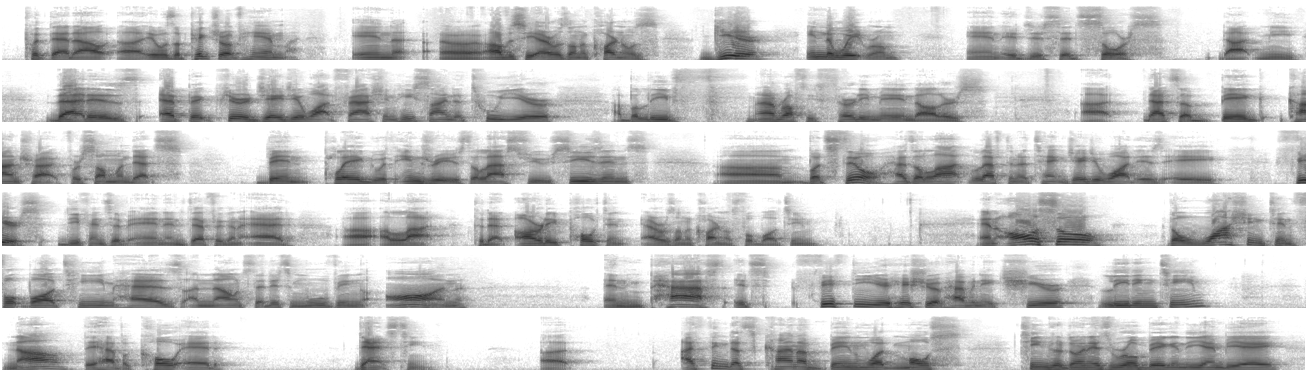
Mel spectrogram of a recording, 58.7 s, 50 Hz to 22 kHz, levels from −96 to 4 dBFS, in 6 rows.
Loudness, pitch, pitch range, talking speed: -24 LUFS, 110 Hz, 100-125 Hz, 145 wpm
